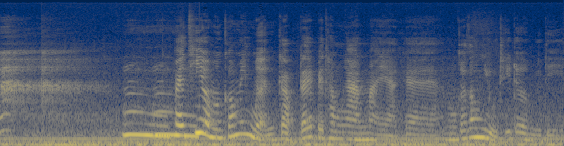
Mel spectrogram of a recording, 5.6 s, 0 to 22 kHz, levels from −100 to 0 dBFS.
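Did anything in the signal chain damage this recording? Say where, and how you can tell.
Yes. From 0.42 s to 2.00 s a doubled audio track is audible. A second full-band copy trails roughly 300 ms behind, at about the same level, with no decay or room colour. It starts and stops abruptly. This likely comes from a slower second capture path or an out-of-step edit.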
